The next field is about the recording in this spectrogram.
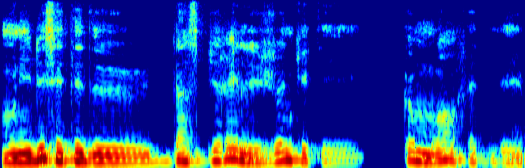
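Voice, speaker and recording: A man speaks at a moderate pace and medium pitch. His voice is somewhat breathy, with a dark, mellow tone. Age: 20s. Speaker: YouTube personal development host. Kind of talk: interview conversation.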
